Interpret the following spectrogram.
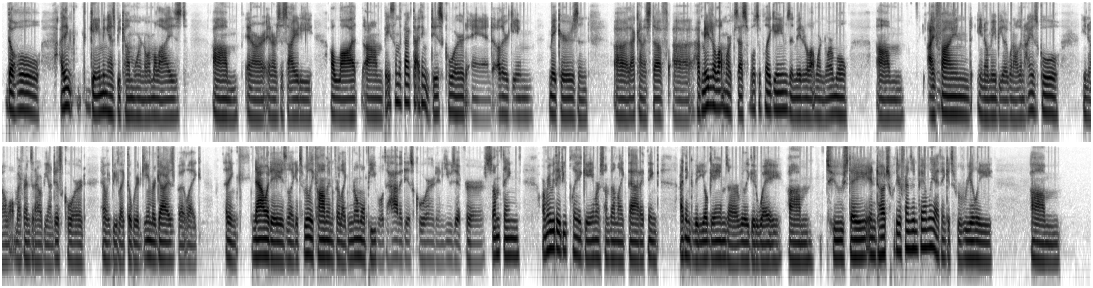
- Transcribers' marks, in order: distorted speech
- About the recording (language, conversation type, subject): English, unstructured, What’s an easy way that you use everyday technology to feel closer to friends and family online?
- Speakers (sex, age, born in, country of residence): male, 20-24, United States, United States; male, 40-44, United States, United States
